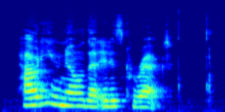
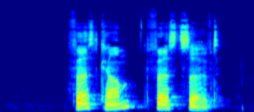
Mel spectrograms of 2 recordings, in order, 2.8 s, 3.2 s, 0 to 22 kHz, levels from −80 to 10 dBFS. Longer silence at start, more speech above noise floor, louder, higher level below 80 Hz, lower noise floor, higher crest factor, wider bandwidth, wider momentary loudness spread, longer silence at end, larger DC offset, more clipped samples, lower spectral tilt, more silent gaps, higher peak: second, 0.25 s vs 0.9 s; second, 27 dB vs 46 dB; second, -27 LUFS vs -23 LUFS; first, -68 dBFS vs -74 dBFS; second, -54 dBFS vs -69 dBFS; about the same, 18 dB vs 20 dB; about the same, 16.5 kHz vs 15.5 kHz; second, 7 LU vs 12 LU; first, 0.7 s vs 0.45 s; neither; neither; about the same, -4.5 dB/octave vs -4 dB/octave; neither; second, -10 dBFS vs -6 dBFS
